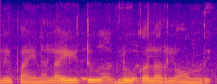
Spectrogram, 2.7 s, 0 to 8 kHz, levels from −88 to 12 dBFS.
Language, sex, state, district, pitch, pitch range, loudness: Telugu, female, Telangana, Mahabubabad, 195 Hz, 190-200 Hz, -15 LUFS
